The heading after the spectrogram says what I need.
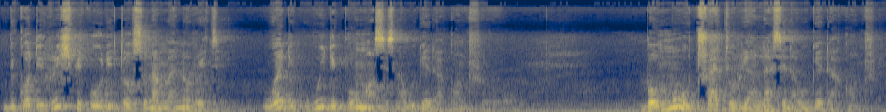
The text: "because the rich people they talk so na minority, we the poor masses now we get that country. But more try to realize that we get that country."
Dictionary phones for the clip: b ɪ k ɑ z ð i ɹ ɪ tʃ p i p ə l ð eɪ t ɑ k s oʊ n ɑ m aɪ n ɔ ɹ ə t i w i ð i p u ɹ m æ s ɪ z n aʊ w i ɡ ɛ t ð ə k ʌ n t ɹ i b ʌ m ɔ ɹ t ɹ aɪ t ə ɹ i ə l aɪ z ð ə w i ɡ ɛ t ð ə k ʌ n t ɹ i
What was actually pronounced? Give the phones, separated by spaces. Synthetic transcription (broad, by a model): b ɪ k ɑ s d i ɹ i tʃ p i p ə l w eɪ t ɑ k s oʊ n ɑ m aɪ n ɔ ɹ ə t i w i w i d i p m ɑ s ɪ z n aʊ w i ɡ ɛ t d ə k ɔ n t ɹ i b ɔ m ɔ w t ɹ aɪ t ə ɹ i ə l aɪ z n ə w i ɡ ɛ t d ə k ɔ n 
